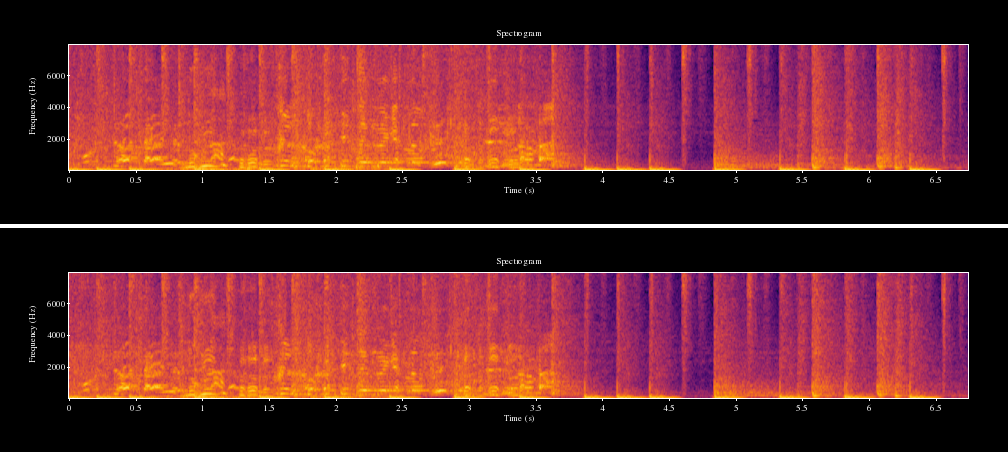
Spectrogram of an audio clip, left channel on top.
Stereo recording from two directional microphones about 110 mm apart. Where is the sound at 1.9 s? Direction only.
25° left (ahead or behind).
